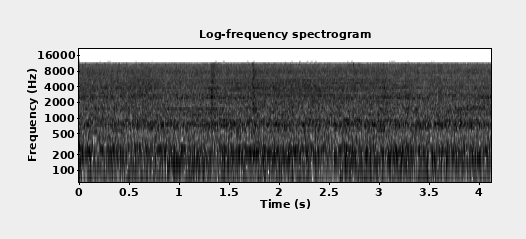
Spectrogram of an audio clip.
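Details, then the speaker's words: Gas conversion-burner boiler with Taco circulator after purging air from the zone that had lost pressure: steady, even burner roar with no gurgling, rattling or pump whine; noise gone, running normally. "Yeah, so there was air in this line. I purged out the zone, and now there's no more noise."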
